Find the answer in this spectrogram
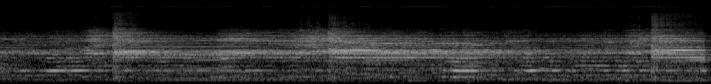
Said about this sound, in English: And that gong is suspended by a rope going to the edges here, and he hits it in the center of the gong, so it vibrates in the center.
